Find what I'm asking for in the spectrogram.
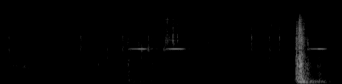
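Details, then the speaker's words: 2021 Toyota Tundra door locks tested with newly programmed spare key remote, original key removed from ignition: two quick crisp clunks with a short chirp each, locks snapping over cleanly; actuators working normally. "Look at that. We can lock and unlock the doors again."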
